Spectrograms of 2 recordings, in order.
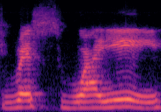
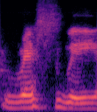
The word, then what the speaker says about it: RES: um first of all it's res not rway I know a lot of people have that um pronoun they pronounce it differently but Is Res which is the acronym for the recycling scheme for women and Youth Empowerment um over time what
